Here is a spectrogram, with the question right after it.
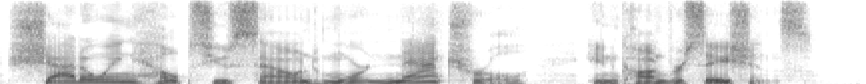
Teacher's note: did you notice how the voice rises a little bit at the end of the sentence? That's a key feature of English intonation, especially when asking a question or giving an important piece of information.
